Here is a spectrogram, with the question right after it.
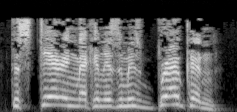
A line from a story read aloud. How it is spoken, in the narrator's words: yelled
